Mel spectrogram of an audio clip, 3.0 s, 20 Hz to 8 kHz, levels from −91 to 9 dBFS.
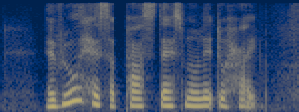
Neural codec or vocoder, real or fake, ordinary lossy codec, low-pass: codec, 16 kHz, 0.8 kbps, ZipCodec; fake; none; 7.2 kHz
